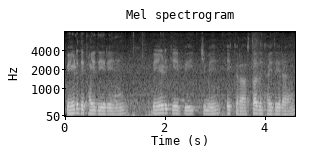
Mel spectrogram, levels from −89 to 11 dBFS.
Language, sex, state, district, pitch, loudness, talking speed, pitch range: Hindi, male, Chandigarh, Chandigarh, 120 Hz, -16 LUFS, 195 wpm, 115-125 Hz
